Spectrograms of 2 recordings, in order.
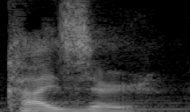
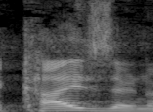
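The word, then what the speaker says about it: Kayser: Alemão, bairro de alemão, Kaiser. A pronúncia é Kaiser, não é Kaiser como vocês falam.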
